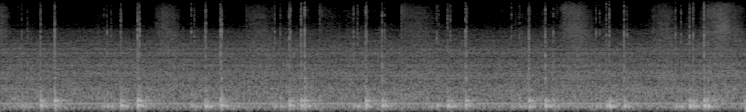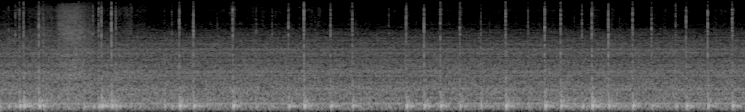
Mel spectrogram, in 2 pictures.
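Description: Both hands tap quickly on a solid, flat wooden tabletop with fingertips and short nails. The result is a continuous run of soft, low, knocking taps in uneven clusters, with faint clicky nail edges over a steady low hum.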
